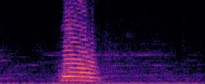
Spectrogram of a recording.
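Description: An elephant trumpets loudly.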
